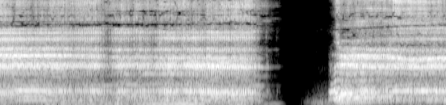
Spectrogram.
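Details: Two long, loud, droning belches separated by a brief silence, from a burping meme clip; burping.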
